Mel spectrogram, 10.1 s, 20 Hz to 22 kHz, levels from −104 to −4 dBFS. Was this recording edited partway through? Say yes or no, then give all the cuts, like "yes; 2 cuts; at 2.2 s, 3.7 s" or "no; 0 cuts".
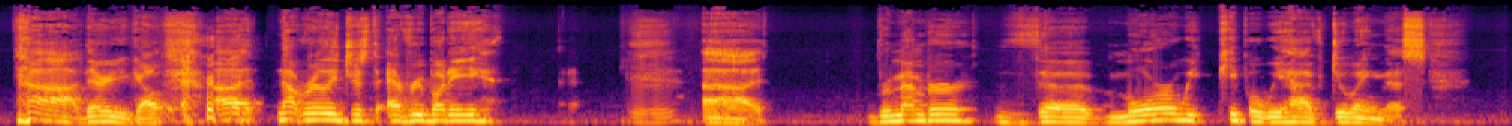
yes; 2 cuts; at 1.8 s, 4.1 s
